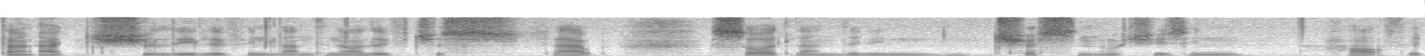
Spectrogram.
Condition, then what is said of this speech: Stuttering. I find that I've vary from time to time quite a lot, depending on circumstances, and how I react to stress has quite an effect on my speech also.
